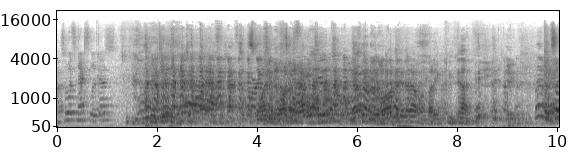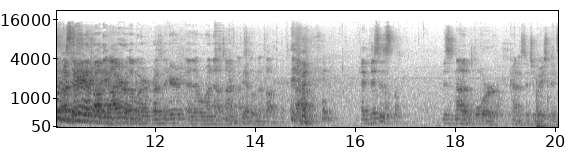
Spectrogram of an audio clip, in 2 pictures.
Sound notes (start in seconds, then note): 1.5 attendees laughing; 3.4 attendees chattering; 13.2 attendees laughing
